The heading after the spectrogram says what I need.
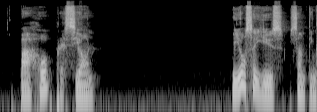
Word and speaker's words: bajo: under in Spanish is bajo bajo notice the strong H sound here bajo and the word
